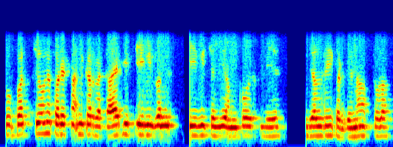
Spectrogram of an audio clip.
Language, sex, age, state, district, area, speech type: Hindi, male, 45-60, Rajasthan, Karauli, rural, conversation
